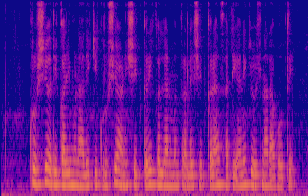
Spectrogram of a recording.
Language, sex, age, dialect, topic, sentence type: Marathi, female, 25-30, Northern Konkan, agriculture, statement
